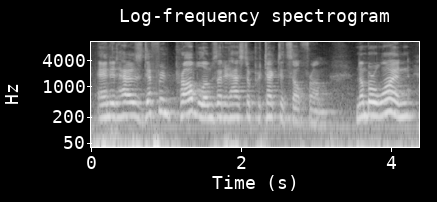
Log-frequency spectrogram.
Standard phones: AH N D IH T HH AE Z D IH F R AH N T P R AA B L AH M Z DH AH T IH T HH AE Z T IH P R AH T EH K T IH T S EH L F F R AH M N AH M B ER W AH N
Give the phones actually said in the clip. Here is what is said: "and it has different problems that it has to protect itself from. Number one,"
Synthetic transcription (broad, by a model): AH N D IH T HH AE Z D IH F R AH N P R AA B L AH M Z DH AH T IH T HH AE Z T IH P R AH T EH K T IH T S EH L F F R AH M N AH M B ER W AH N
